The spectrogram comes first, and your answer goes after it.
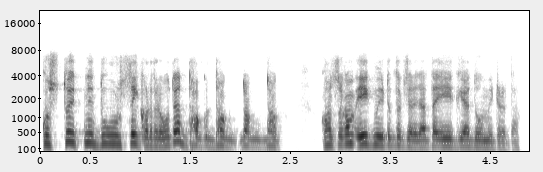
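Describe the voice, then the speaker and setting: A male physics teacher, teaching a class online, who mixes jokey stories into the lesson and dictates notes slowly. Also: high voice, dry recording. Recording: dry, dull lo-fi sound.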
